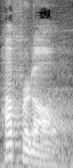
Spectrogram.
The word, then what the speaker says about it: Hyfrydol: The tune name is Hyfrydol. And Jake got it right instantly tonight. I was very impressed. So it is no Y sounds at all. Hyfrydol is how that comes out.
